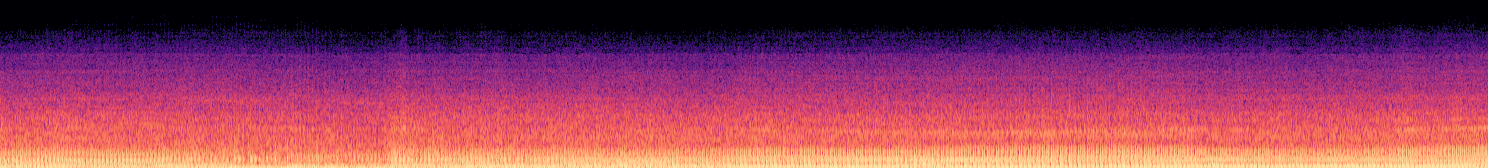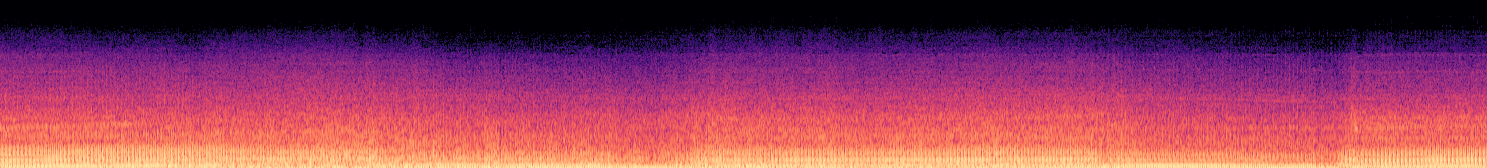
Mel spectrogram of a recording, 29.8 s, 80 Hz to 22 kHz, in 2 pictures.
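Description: Royal Enfield Interceptor 650's parallel-twin engine running on the move, its note rising and falling with the throttle and dipping briefly a few times.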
